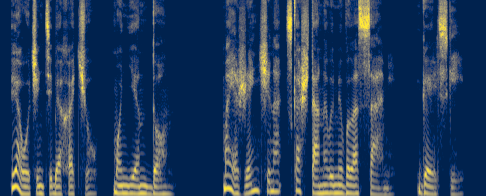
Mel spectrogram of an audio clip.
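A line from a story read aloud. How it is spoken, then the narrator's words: Soft, gentle voice. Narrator (Russian): сказал он мягко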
